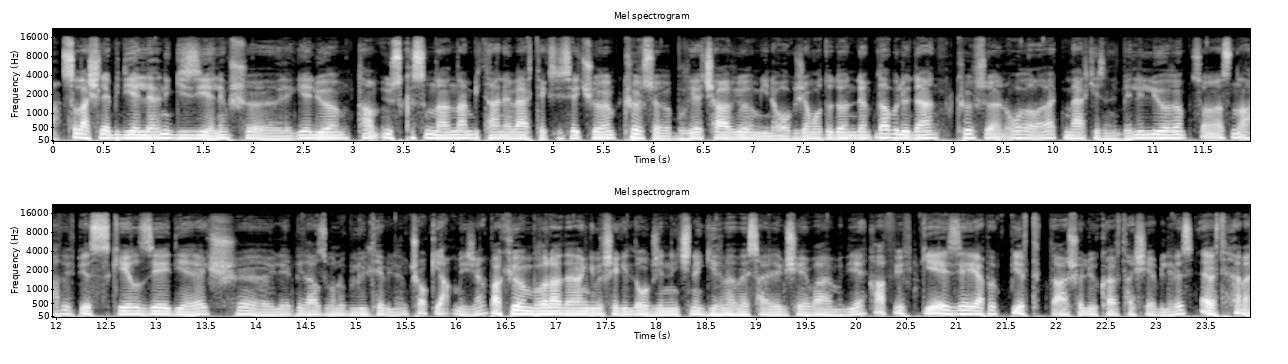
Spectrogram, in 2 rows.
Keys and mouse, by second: 0.2 KP_Divide, 0.2-1.6 drag, 0.6 Tab, 1.6 shift+middle click, 1.9-9.7 drag, 5.4 shift+s, 6.3 Tab, 7.6 w, 12.2 s, 13.2-15.3 drag, 15.3-16.4 shift+middle drag, 16.4-19.5 drag, 17.1 s, 19.0 s, 20.1 g, 22.1 middle click, 22.6 KP_0, 22.8-23.9 drag, 23.1 a, 23.3 a.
